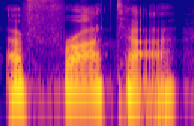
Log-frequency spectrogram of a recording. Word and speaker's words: Ephrata: Yes, Ephrata.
